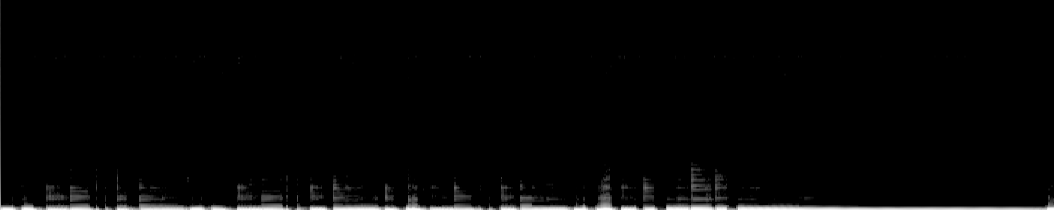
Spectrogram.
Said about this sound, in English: And like, this bass, like, I think it sounds way better with the tone rolled off, or like halfway rather than full. It suits the vibe, and yeah, it just inspires you differently, you know, hits differently.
